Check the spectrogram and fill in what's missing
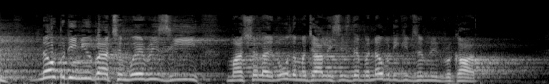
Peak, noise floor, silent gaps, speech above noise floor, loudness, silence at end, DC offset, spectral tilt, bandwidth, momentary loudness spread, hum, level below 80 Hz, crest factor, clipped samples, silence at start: -4 dBFS; -39 dBFS; none; 20 dB; -19 LUFS; 0.2 s; under 0.1%; -4.5 dB/octave; 11 kHz; 10 LU; none; -54 dBFS; 16 dB; under 0.1%; 0 s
